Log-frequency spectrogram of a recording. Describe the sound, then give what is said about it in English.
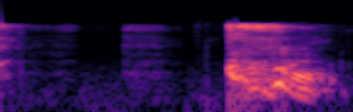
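A single hard cough from a caller on the phone bursts out loud after a couple of soft throaty rumbles, then stops abruptly. No talking. “I get on the phone, I have to cough.”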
